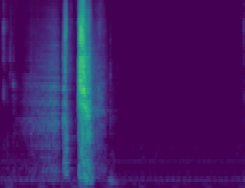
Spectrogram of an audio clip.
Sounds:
Sneeze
